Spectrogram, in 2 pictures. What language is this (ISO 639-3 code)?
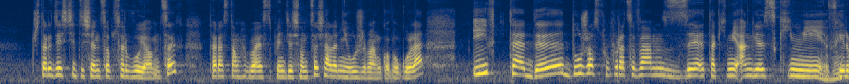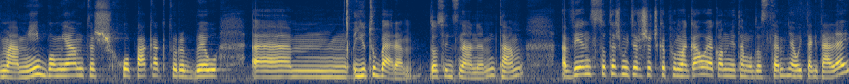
pol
